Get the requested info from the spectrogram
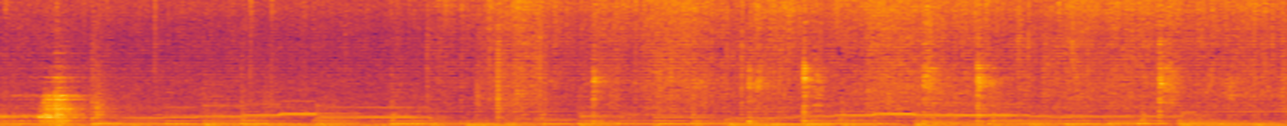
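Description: Chopped onion with ginger and garlic paste sizzling in hot oil in a steel wok, stirred and scraped now and then with a metal spatula. The sizzle grows louder about three seconds in.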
